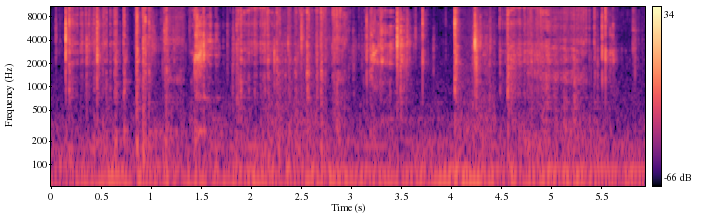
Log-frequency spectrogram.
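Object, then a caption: Glitter-coated soap bar scraped with a metal blade. A metal blade scrapes the blue glitter coating off a solid oval soap bar with a cream core, held in the palm, lifting it away in flakes. Many short, crisp, bright scraping and crackling strokes follow one another quickly, with almost no low end. Each stroke ends abruptly, with little ring.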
